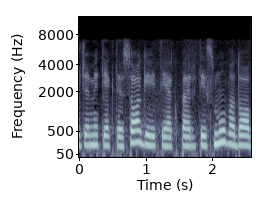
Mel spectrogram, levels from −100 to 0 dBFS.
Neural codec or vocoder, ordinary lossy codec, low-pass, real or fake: none; AAC, 64 kbps; 7.2 kHz; real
